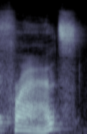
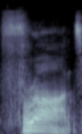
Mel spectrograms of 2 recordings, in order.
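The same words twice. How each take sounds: First: The vowel is short and flat, as in cat. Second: The vowel is long and open, as in father. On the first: The speaker calls it wrong. "you wouldn't say France with a a sound" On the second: The speaker calls it right. "It's more of an ah sound"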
